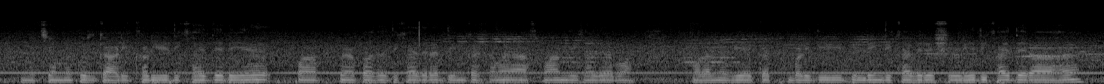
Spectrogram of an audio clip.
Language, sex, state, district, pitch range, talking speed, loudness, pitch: Hindi, male, Maharashtra, Dhule, 100-105 Hz, 220 wpm, -34 LUFS, 105 Hz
